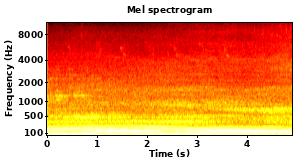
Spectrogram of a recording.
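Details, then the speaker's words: Engine just fitted with a Forge induction kit, cold on choke: deep, steady, even idle with an airy intake suck that fades as the choke turns off; healthy normal idle. "i can't hear it so much anymore now that the choke is turning off but you could really hear the the uh the air getting sucked in the airflow there"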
